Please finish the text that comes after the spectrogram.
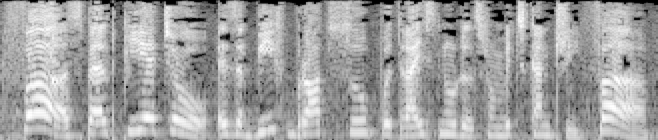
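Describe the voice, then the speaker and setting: A woman hosting a quiz show for children, repeating each question slowly and cheering the contestants on. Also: mid-range voice, expressive, muffled recording, slight background noise. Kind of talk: hosting a radio quiz for kids.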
